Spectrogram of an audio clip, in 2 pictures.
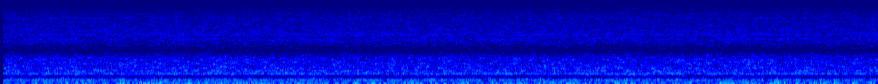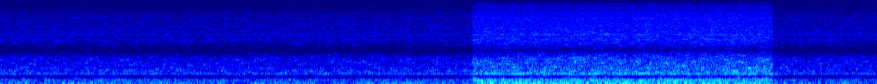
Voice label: long conversation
